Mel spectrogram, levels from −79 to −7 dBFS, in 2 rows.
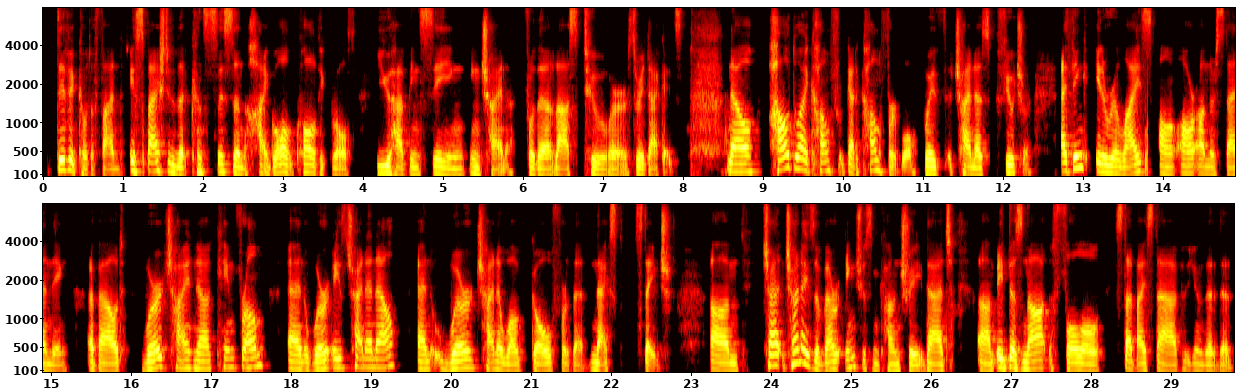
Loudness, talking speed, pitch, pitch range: -24 LUFS, 160 wpm, 125 Hz, 110-145 Hz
